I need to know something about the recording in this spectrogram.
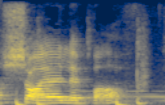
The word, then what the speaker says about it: Shia LaBeouf: And now for step 8, I'm going to be channeling my inner Shia LaBeouf. See that pronunciation there?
